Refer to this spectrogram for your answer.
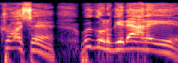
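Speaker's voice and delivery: very high-pitched put-on Australian accent. Retelling a Star Wars scene, voicing her line to Crosshair in an Australian accent. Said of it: "That's my British, or my Australian accent".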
